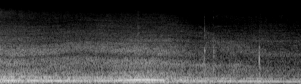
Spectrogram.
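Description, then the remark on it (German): A city bus on line 9 pulls up and parks, its engine rumbling steadily, the low hum dipping slightly as it slows, with a couple of faint clicks near the end and no voices. “der Bus parkt.”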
